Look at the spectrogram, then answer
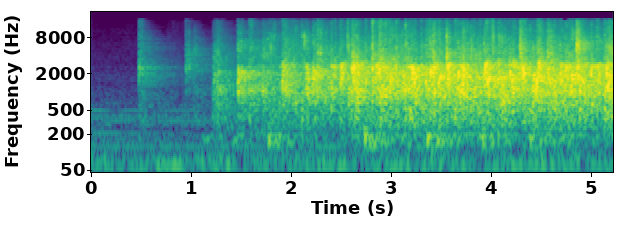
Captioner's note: audience clapping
